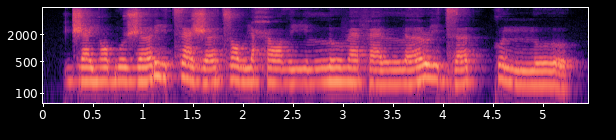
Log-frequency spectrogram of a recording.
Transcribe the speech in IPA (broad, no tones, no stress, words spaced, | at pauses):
d͡ʒæjɔbwʊʒɜ ɾit͡sæ ʒɜd͡zɔβi ħɔði lːʊβæfæ lːɜɹi d͡zɜkːʊ nːʊ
